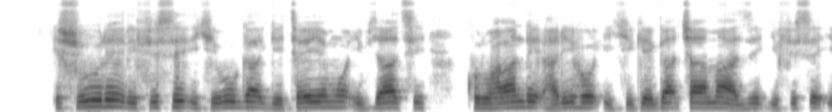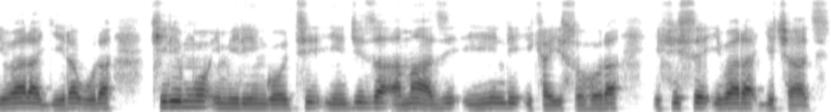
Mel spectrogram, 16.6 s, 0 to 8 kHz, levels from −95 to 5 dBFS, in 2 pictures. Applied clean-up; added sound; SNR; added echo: none; none; none; none.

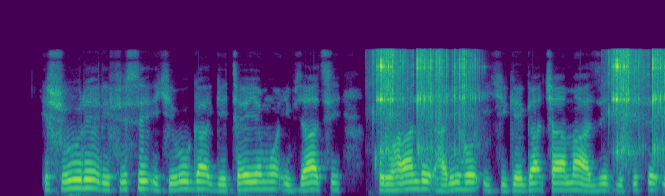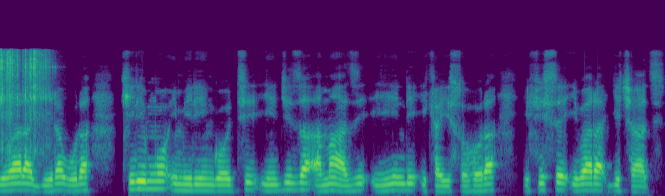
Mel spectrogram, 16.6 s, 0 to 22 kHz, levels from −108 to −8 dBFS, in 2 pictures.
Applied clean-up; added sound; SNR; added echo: none; Coin (dropping) / Glass; -3 dB; none.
